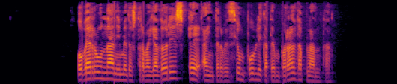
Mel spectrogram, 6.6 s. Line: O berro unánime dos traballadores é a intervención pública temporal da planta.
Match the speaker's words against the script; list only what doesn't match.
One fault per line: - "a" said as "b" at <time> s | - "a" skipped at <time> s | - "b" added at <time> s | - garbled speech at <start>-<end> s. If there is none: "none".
none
